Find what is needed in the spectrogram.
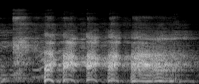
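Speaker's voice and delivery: rolling villainous chuckle; taunting laugh. Acted. Villain urging prey to be quick, taunting laugh. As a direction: laugh at your fleeing prey.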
